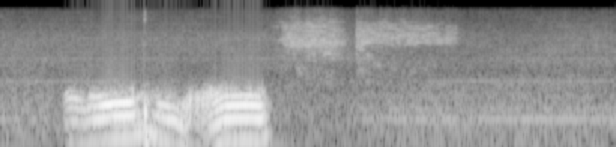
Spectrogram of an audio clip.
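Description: A dove cooing: one low, wavering coo lasting just over a second, followed by a short hiss.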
